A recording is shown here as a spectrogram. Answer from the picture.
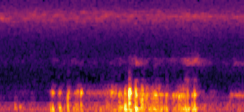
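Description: A person's voice making a low, creaky sound without words. It starts about half a second in and lasts about a second and a half.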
